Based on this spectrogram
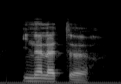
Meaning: inhaler
- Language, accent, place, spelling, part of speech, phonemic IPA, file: French, France, Lyon, inhalateur, noun, /i.na.la.tœʁ/, LL-Q150 (fra)-inhalateur.wav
